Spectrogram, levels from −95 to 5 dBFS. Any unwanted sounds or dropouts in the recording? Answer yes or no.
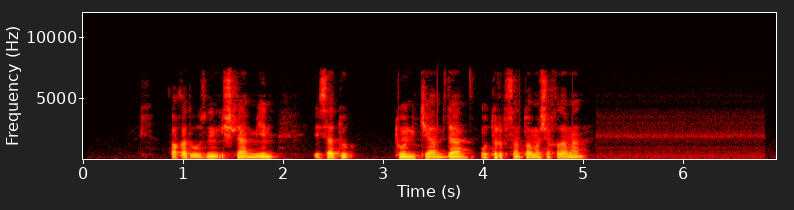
no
